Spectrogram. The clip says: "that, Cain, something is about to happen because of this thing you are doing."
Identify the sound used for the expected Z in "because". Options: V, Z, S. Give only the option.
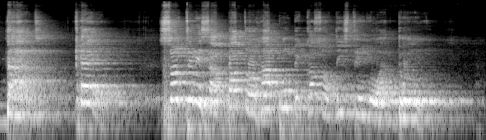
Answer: S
